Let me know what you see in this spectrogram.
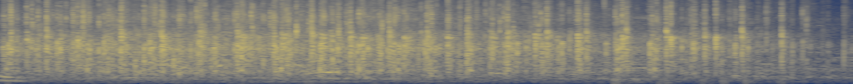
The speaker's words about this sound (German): Dazu möchte ich noch einmal Danke sagen an die Schülerinnen und Schüler der Caritas-Schule Wielandsgasse, die so tatkräftig diesen Pflegetanz-Flashmob überhaupt ermöglicht haben. Ein Applaus noch einmal für die Tanzenden.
